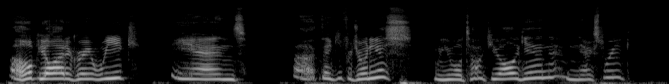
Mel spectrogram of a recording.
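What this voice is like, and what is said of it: Strained, failing voice. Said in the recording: “my voice is rapidly failing me”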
